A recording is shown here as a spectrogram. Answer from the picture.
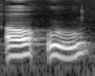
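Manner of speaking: ordinary talk, nothing marked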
